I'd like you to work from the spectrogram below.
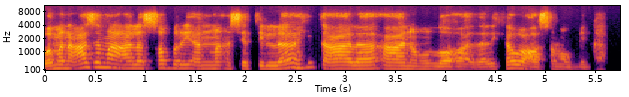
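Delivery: ordinary talk, nothing marked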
